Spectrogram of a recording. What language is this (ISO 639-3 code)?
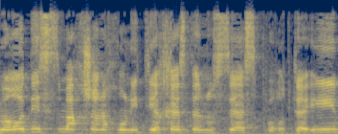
heb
